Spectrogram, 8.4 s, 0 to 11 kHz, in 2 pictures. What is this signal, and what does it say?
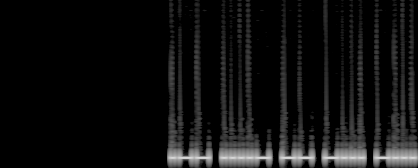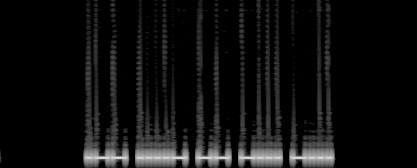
Morse code, heard as a keyed tone, about 28 wpm, 700 Hz. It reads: W4MBB W4MBB
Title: USA Call Signs - 5 Characters - Repeated 2x - 28wpm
